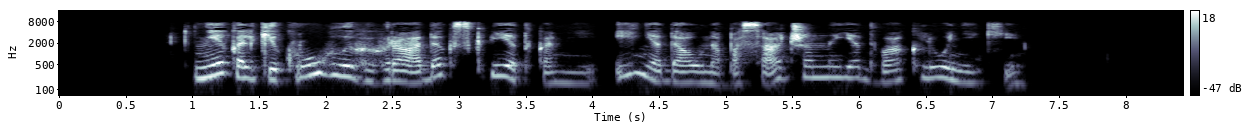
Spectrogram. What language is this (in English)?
Belarusian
